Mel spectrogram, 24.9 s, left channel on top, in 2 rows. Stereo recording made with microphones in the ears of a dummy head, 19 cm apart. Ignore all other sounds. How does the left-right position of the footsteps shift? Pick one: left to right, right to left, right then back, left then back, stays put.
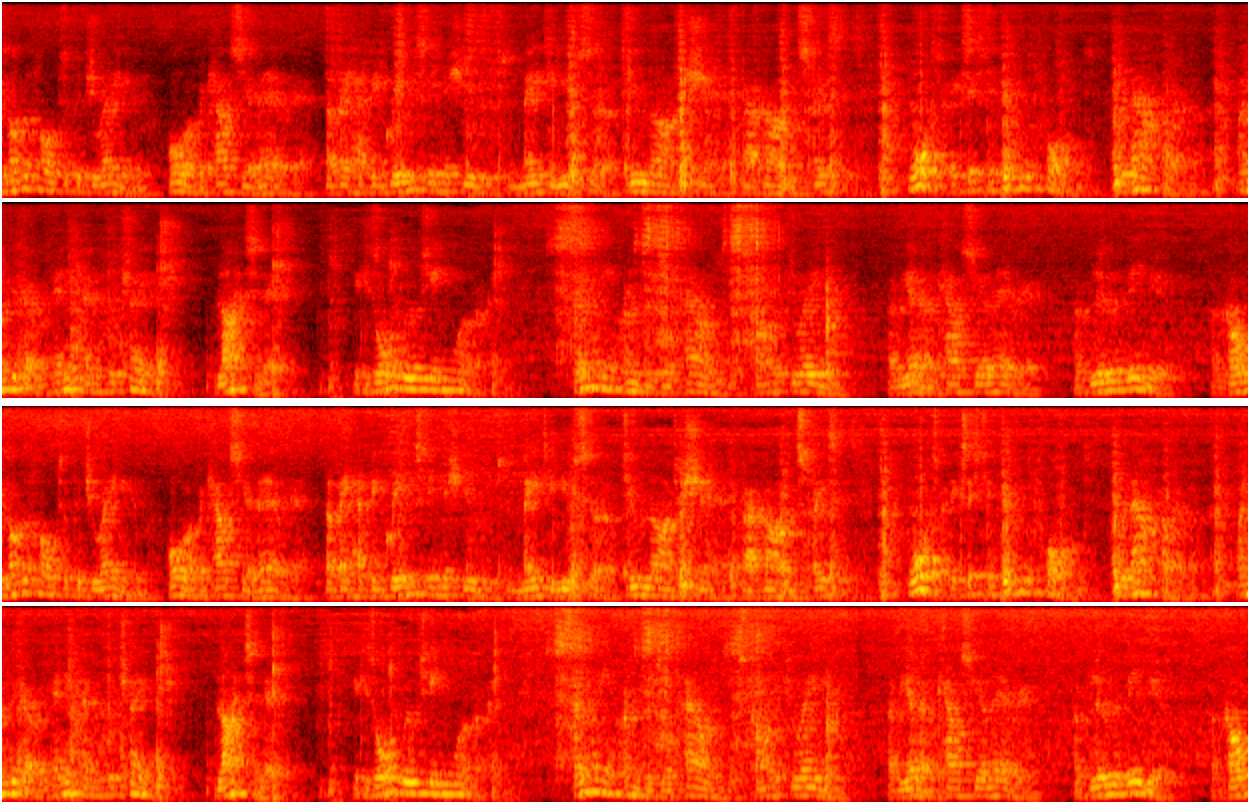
right then back.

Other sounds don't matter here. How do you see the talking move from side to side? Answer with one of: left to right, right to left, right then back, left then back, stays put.
stays put.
